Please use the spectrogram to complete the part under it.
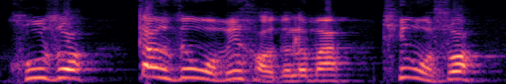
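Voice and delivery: indignant retort. Acted. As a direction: insist loudly on having your turn. 薛蟠不服，打断云儿. (不服气地高声抢话)

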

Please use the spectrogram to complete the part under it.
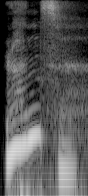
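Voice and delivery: a voice ringing out from heaven; radiant heavenly choir voice. A narrator's reading. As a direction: call it like heaven itself answering. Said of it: "无尽的太空中响起了这样的声音".

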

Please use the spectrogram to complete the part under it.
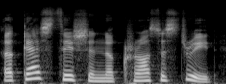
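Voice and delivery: A gas station across the street, read slowly with station linking into across; A gas station across the street, with n running into a; A gas station across the street, a slow linking drill; linking demo. Shown as a demonstration. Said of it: "把它连读".

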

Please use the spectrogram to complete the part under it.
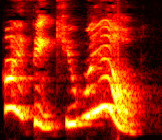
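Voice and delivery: high, emphatic reply; mother in the story. Acted. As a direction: tell your husband firmly, high-pitched. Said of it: "the mother said".

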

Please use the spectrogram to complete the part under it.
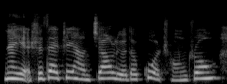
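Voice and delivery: ordinary talk, nothing marked

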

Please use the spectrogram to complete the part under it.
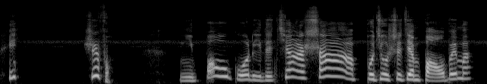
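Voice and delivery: high, loud monkey-disciple voice; high-pitched, excitable monkey character; Wukong. Acted. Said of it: "悟空就在旁边说".

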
